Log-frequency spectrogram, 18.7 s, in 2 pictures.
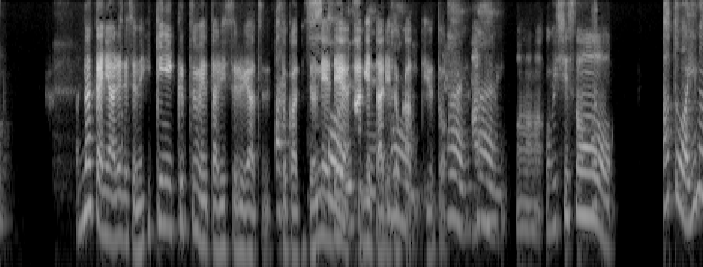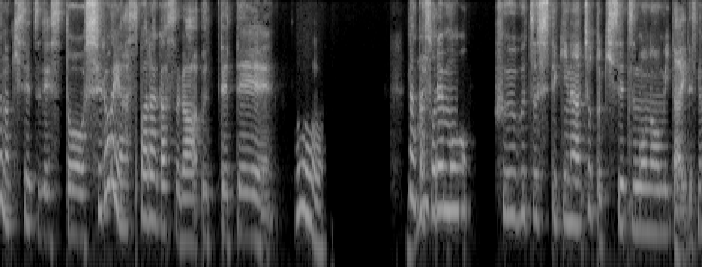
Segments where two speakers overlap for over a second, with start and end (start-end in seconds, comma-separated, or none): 3.6-6.5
